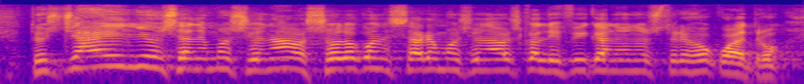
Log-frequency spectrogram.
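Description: A man giving an energetic motivational business talk, acting out little dialogues with loud bursts. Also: very high voice, racing. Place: large convention hall. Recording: long hall reverb.

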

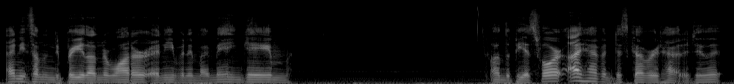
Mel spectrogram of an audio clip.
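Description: A young man with a lowish, gravelly voice and a bright edge, getting over a cold. He rambles casually to his viewers while streaming a game, talking into a desk mic. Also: steady tone, fairly quick, pauses often. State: recovering from a cold. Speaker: livestreamer. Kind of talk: casual gameplay commentary.

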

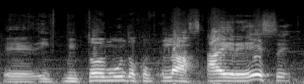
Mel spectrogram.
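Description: A middle-aged man hosts a political talk panel in a TV studio, with a somewhat high voice. He keeps nudging the conversation along and completes his guest's thoughts, over a faint music bed. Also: unhurried. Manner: prompting, finishes guest's sentences. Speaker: TV show host. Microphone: lapel mic.

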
